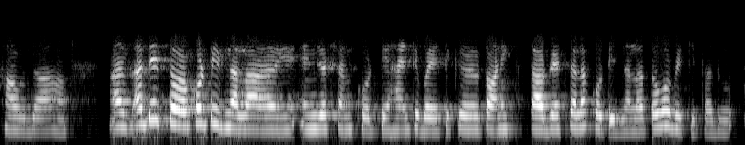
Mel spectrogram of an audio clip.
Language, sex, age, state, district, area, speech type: Kannada, female, 18-30, Karnataka, Davanagere, rural, conversation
